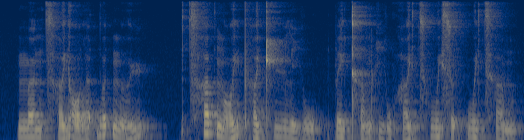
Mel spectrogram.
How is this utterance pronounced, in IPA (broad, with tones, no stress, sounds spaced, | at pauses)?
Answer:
m œː˧ n t͡sʰ ɐ˨˥ j ɔː˨˩ l ɐ˨˥ t̚ w ɵ˥ t̚ m ɵ˨˥ ɥ | t͡sʰ ɐ˥ k̚ n̪ ɔː˨˥ j pʰ ɐ˨ j kʰ yː˧ l iː˨˩ w | p e˧ j kʰ ɐ˨˥ m k iː˨˩ w h ɐ˨˥ j t͡sʰ uː˥ j s ɵ˨˥ t̚ p uː˧ j t͡sʰ ɐ˨˩ m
